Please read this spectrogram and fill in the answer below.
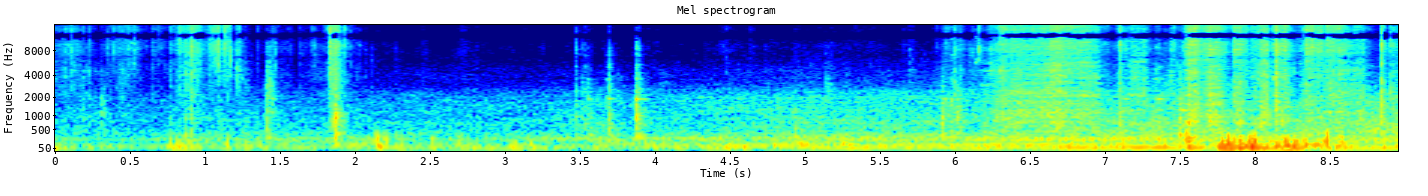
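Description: Handling noises of an electric trailer tongue jack being unpacked: a few light clicks and knocks, then the scrape and rub of its styrofoam packing tray as the jack is pulled free, growing louder and loudest near the end.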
